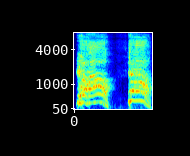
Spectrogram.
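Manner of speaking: very high, loud gleeful yell; excited yelling. Retold or imitated. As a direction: yell it out, totally pumped. Retelling his pumped reaction.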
